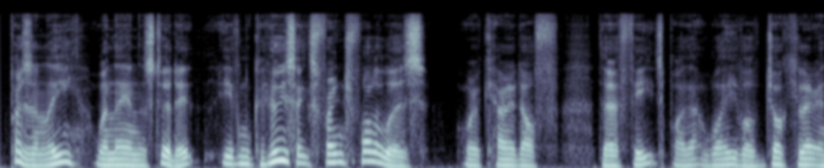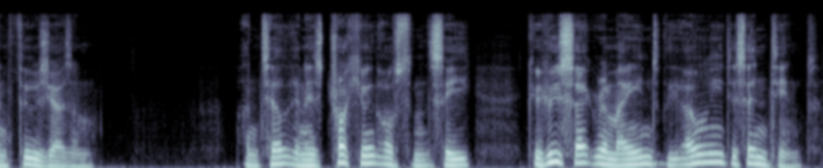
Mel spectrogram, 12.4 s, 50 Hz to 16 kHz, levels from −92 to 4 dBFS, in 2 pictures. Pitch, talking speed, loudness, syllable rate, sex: 135 Hz, 145 wpm, -17 LUFS, 5.8 syllables/s, male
